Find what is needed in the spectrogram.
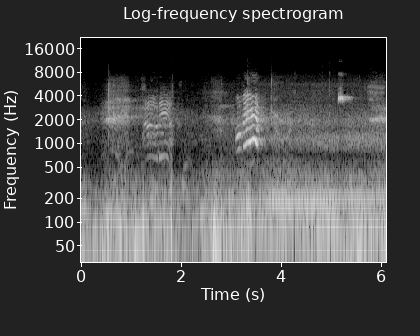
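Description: A few short voice calls from people around a sand volleyball court, three brief bursts over low background noise, with a faint steady low hum in the second half.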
